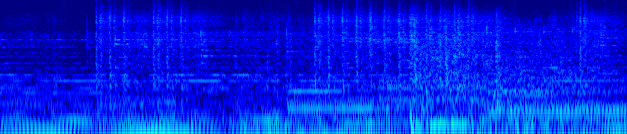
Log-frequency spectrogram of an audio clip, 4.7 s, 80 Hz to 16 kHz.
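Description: Rapid gunfire in Fallout 76 during a mutated event: loud bursts of automatic weapon fire crackle in dense, overlapping volleys, with heavy low booms and sharp repeated shots continuing without pause, close and intense.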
